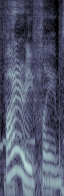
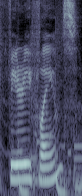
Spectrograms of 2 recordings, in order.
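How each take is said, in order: First: The first word is pronounced like 'fiery'. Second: The first word is pronounced like 'fury'. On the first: The speaker calls it right. "It's Fiery Flames" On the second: The speaker calls it wrong. "what the fuck is the Fury Flames?"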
